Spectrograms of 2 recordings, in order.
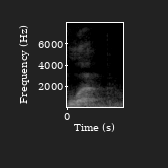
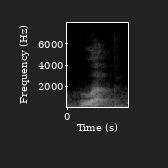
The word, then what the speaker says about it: Leap: It's not Leap, it's Lep. Hold on. Looks like Leap. Ugh. You did that, not me. I know that. Alright, it looks like Leap. It's L-E-A-P. It's pronounced Lep.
